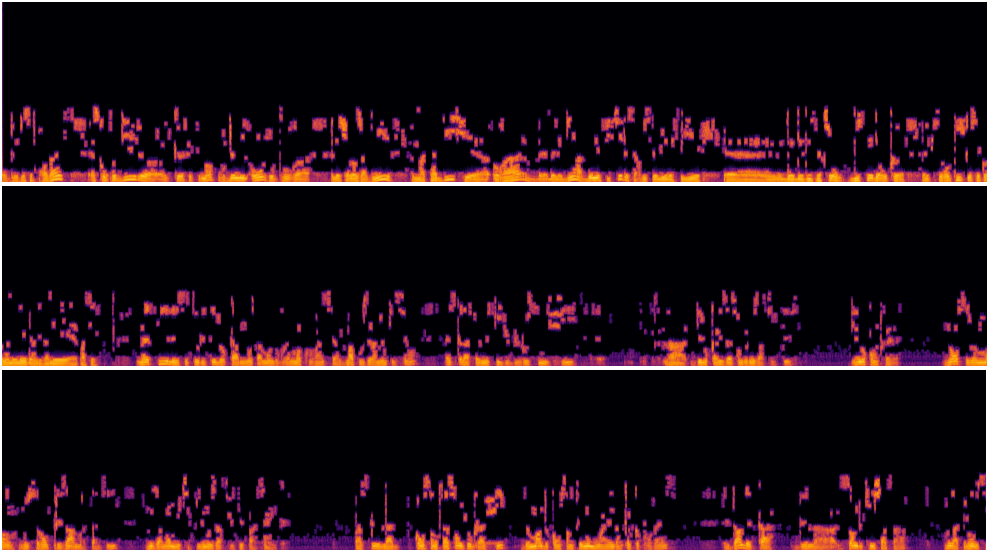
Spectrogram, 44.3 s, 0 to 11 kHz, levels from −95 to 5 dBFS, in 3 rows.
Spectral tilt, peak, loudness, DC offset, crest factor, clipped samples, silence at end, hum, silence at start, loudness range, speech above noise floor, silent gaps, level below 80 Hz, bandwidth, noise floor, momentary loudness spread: -12.5 dB/octave; 0 dBFS; -17 LUFS; under 0.1%; 18 dB; under 0.1%; 0 s; none; 0 s; 6 LU; 47 dB; none; -48 dBFS; 4.8 kHz; -64 dBFS; 12 LU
